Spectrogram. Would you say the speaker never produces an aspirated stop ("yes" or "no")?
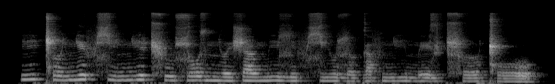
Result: no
